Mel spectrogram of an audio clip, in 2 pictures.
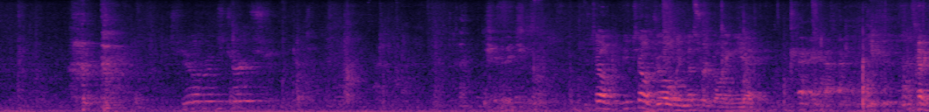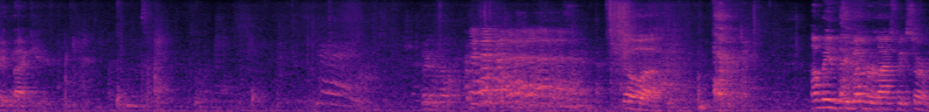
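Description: An older man speaks calmly to a room, heard from a short distance in a slightly echoing space.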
